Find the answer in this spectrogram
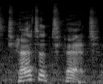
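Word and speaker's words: tête-à-tête: It's tete-a-tete. Okay. If the word ends with an E, you pronounce the T.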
